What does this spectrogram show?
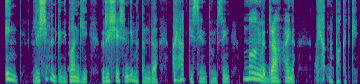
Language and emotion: Manipuri, fearful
